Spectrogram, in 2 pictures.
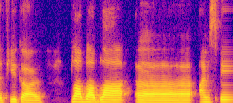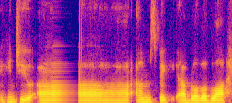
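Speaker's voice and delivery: filler-heavy speech full of uh's. Speaker demonstrates distracting delivery for an audience, full of filler words. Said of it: "If you use a lot of fillers".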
